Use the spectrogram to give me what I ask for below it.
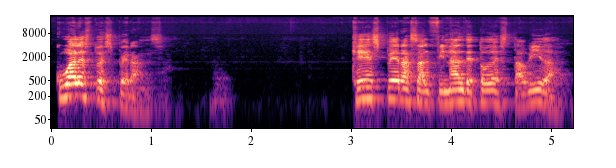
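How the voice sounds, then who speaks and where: A man preaching a sermon, moving between loud emphatic stretches and soft hushed ones, asking the congregation repeated questions. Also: medium pitch, very animated, measured pace.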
